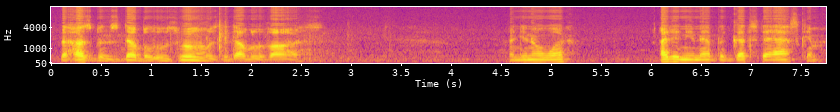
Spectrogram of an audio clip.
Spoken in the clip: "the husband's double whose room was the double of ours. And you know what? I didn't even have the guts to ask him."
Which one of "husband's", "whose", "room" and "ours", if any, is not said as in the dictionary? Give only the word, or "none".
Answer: none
